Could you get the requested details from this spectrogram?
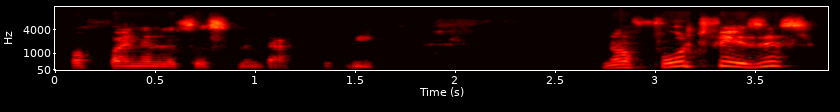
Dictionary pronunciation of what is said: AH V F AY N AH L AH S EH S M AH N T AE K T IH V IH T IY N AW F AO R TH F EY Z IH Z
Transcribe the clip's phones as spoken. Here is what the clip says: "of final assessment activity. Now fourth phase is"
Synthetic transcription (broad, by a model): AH F AY N AH L AH S EH S M AH N T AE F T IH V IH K N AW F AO R T F EY Z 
